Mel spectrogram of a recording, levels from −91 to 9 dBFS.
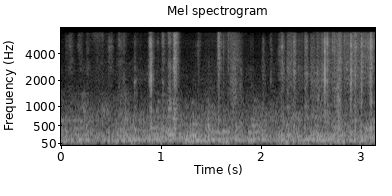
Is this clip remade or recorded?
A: remade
